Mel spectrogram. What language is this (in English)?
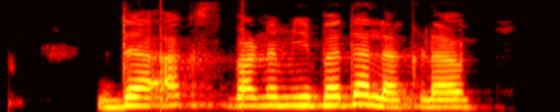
Pashto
